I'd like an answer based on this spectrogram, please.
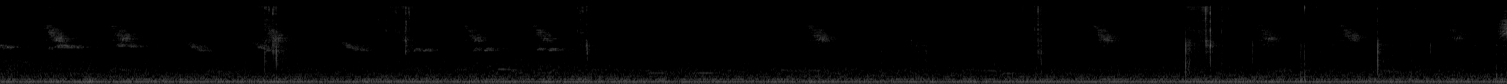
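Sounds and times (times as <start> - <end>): small birds chirping: 0.0 - 15.0
steady low hum: 0.0 - 15.0
turtle crunching lettuce: 2.4 - 4.6, 5.4 - 7.4, 8.7 - 14.5.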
